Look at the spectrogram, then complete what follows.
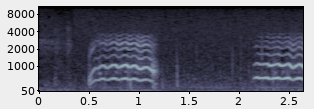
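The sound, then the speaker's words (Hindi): Two wavering sheep bleats from a shepherd's lost sheep in a forest on a dark night, with clouds, strong wind and light rain, with a quavering, tremulous tone, the first longer and the second cut short at the end, heard clearly with a brief quiet gap between them. “तब गडरिये ने पहचाना कि ये उसी की भेड़ की आवाज है।”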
